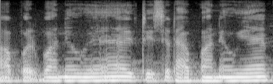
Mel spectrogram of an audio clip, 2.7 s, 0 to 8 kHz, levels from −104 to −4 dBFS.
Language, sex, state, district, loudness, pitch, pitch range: Hindi, male, Chhattisgarh, Raipur, -13 LUFS, 130 Hz, 125-130 Hz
